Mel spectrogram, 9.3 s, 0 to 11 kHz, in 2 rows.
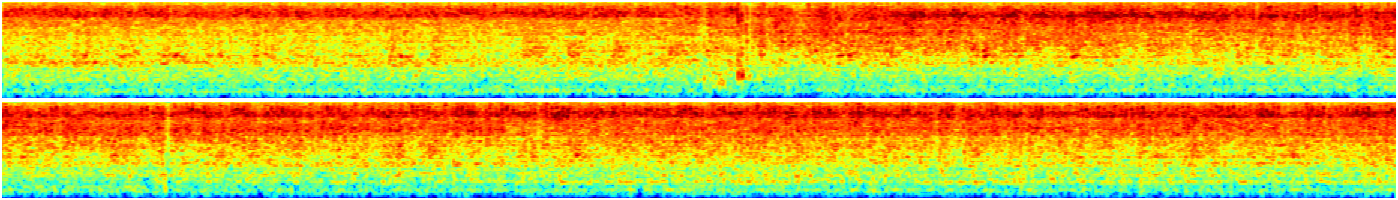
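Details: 2002 Lincoln Town Car V8 idling with light, irregular hissy rattle around 200 a minute, gone when driving, no performance loss; cause found: failed driver's side catalytic converter, replacement stopped the knocking.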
